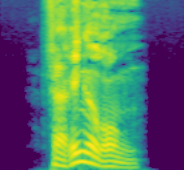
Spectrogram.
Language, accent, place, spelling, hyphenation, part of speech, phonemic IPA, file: German, Germany, Berlin, Verringerung, Ver‧rin‧ge‧rung, noun, /fɛʁˈʁɪŋəʁʊŋ/, De-Verringerung.ogg
- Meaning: reduction, decrease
